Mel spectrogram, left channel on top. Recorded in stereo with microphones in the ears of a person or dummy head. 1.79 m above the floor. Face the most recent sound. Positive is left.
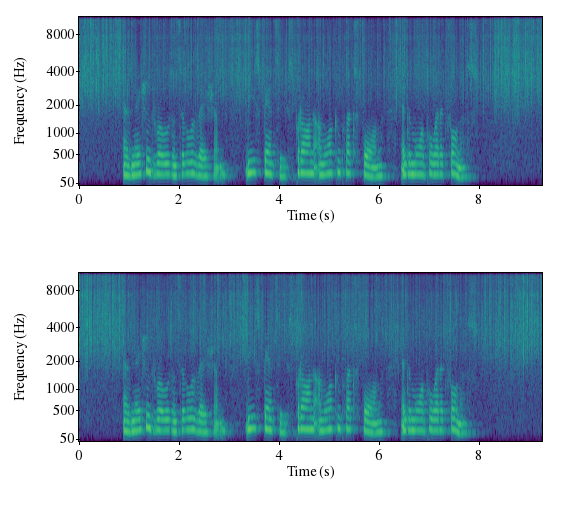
turn(degrees=5)  # may be behind; listen again after turning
